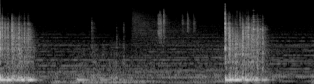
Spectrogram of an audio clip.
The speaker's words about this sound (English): It's going to be a lot of dice.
